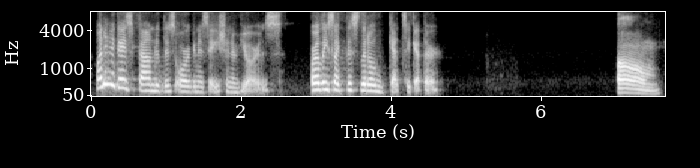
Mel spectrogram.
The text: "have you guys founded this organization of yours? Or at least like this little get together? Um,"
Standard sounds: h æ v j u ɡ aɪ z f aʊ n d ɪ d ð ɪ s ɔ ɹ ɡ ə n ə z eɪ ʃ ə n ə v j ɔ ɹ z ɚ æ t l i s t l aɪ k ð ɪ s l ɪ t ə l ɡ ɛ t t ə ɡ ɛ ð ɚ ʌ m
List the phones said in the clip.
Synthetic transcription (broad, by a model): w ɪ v j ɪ ɡ aɪ z f aʊ n d ɪ d ð ɪ s ɔ ɹ ɡ ə n ə z eɪ ʃ ə n ə v j ɔ ɹ z ɚ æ t l i s t l aɪ k ð ɪ s l ɪ t l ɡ ɛ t t ə ɡ ɛ ð ɚ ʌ m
